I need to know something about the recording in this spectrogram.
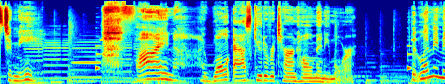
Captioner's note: sigh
